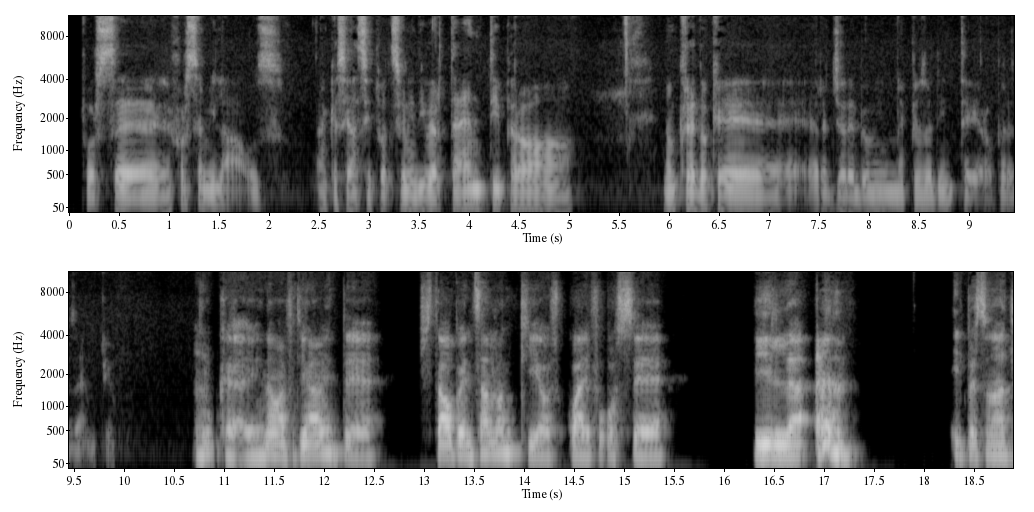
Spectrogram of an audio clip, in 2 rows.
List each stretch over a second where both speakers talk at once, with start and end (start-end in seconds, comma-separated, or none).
none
